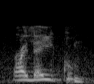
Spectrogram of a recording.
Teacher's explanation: تو السلام علیکم عین حلق سے نکالنا ہوگا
